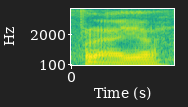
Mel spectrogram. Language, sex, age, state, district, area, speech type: Hindi, male, 60+, Bihar, Madhepura, rural, spontaneous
